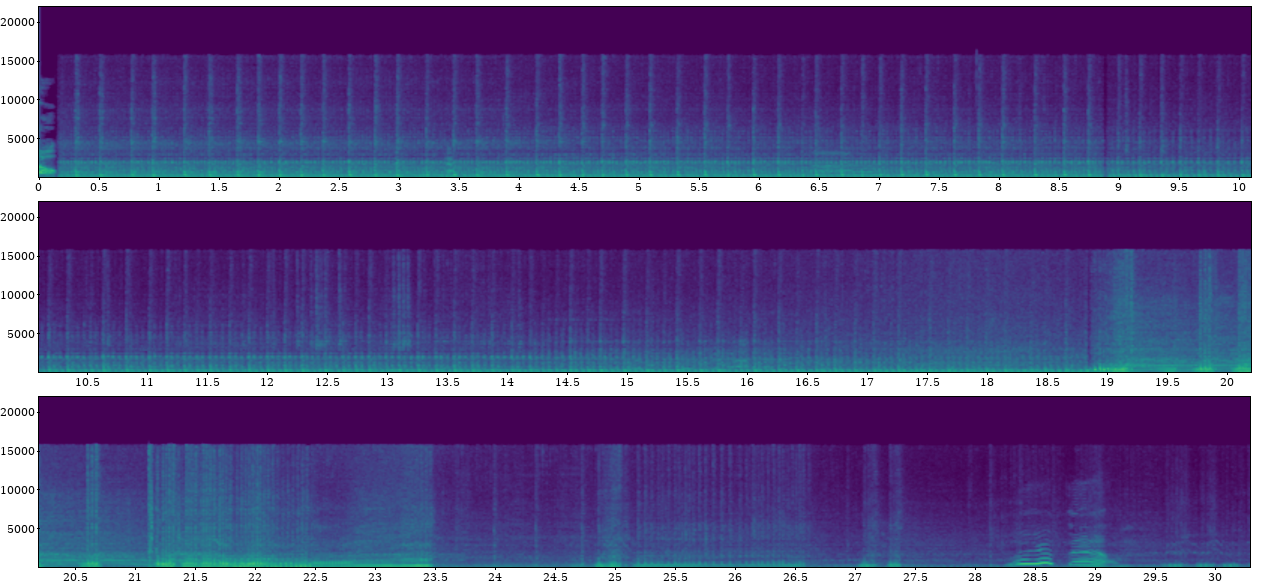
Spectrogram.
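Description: A two-stroke engine running at a steady speed for most of the first eighteen seconds, then revving up and down several times before it drops away to a lower level.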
